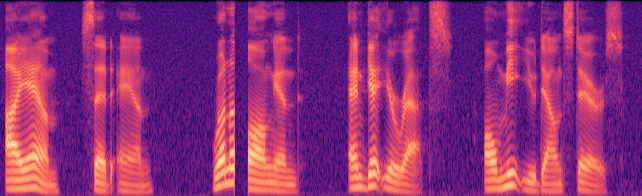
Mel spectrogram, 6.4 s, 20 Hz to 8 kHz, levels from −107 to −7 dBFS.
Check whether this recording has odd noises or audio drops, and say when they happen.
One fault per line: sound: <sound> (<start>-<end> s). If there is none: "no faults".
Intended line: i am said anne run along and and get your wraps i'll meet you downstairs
sound: dropout (2.3-2.5 s)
